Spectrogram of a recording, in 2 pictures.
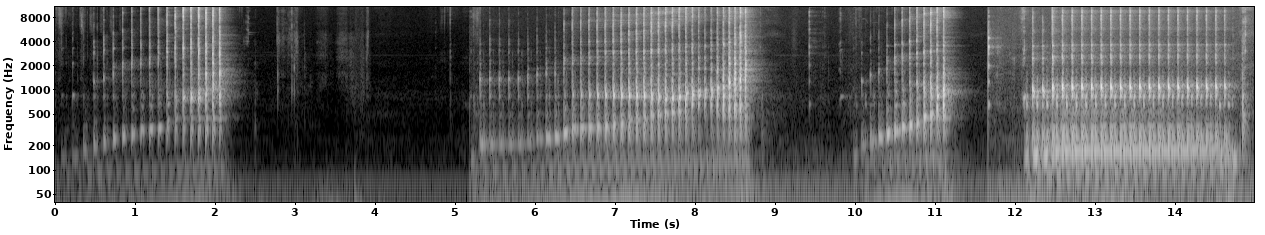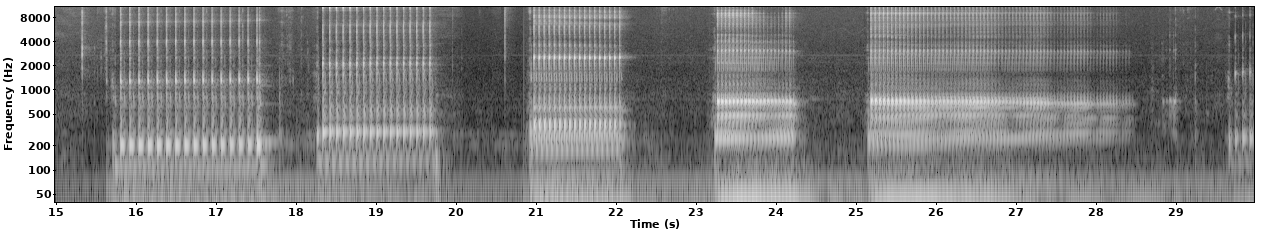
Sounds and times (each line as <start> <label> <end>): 11.7 Metal Beam Plank Vibration Sequence 29.9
